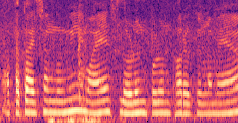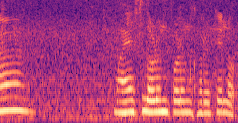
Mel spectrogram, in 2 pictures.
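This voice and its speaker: A woman's voice: high voice, level tone, measured pace, noisy background. A woman with a Varhadi Marathi accent playing a put-upon young wife and daughter-in-law who pleads and complains in a village comedy skit. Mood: tearful.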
